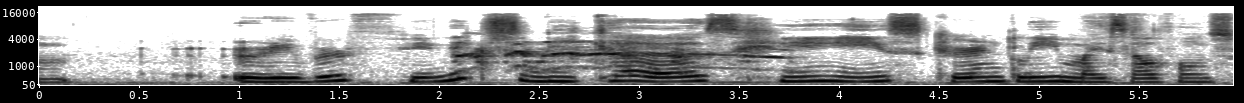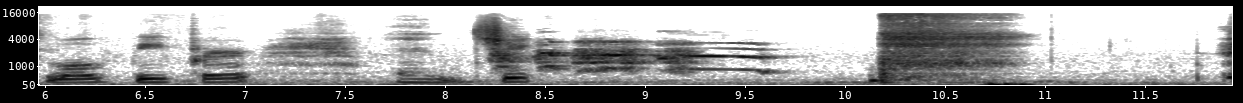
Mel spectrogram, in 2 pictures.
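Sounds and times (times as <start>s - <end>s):
speech: 1.0s - 8.8s, 10.1s - 10.5s
rooster crowing: 2.3s - 3.7s, 8.4s - 9.8s.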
